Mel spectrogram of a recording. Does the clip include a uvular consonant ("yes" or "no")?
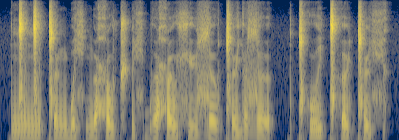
no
